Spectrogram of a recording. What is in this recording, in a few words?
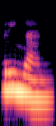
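"ringan", Indonesian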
